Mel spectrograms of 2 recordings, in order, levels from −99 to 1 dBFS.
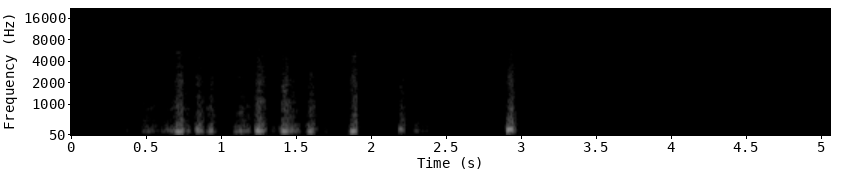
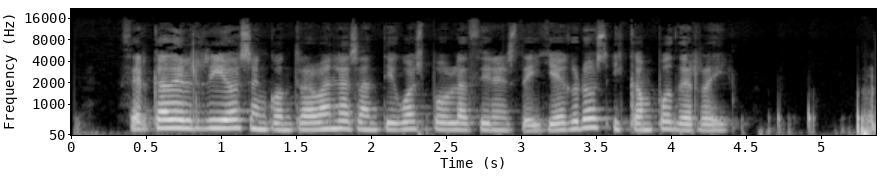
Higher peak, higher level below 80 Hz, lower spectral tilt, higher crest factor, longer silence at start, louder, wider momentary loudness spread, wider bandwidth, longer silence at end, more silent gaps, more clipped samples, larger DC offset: second, -44 dBFS vs -6 dBFS; second, under -90 dBFS vs -44 dBFS; first, -8.5 dB/octave vs -6 dB/octave; about the same, 22 dB vs 18 dB; first, 0.5 s vs 0.05 s; second, -63 LUFS vs -23 LUFS; second, 4 LU vs 10 LU; second, 6.4 kHz vs 14 kHz; first, 2.1 s vs 0 s; first, 0.98-1.08 s, 1.74-1.85 s, 1.93-2.19 s, 2.25-2.29 s, 2.39-2.90 s vs none; neither; neither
